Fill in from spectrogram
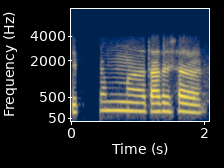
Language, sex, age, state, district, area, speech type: Sanskrit, male, 18-30, Karnataka, Uttara Kannada, rural, conversation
